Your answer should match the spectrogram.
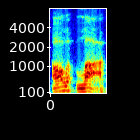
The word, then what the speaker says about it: Allah: The God in Arabic will be Allah, pronounced Allah, or Allah, which is simply God with a capital G.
